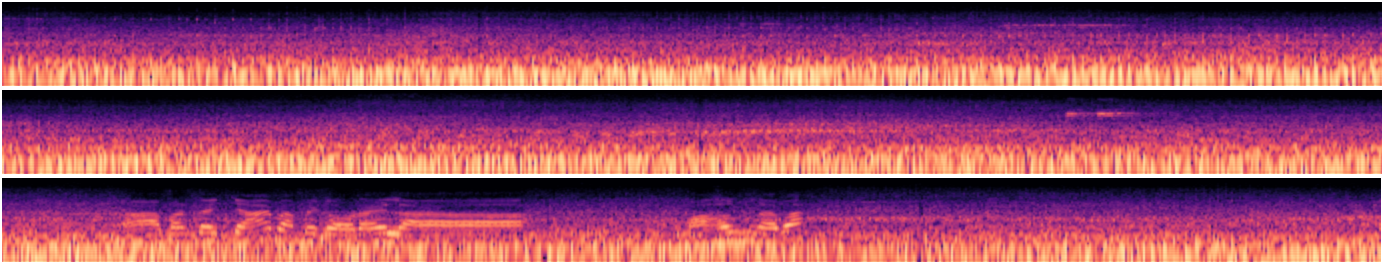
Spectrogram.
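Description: Wind rushes past in a steady roar.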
